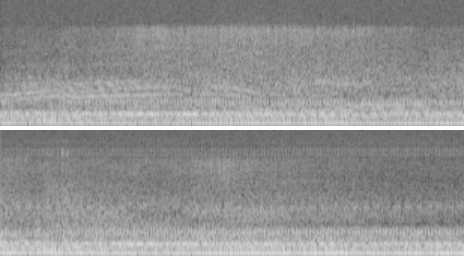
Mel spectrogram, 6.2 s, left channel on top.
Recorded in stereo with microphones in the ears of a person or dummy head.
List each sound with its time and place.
0.0 s a vehicle: 80° right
